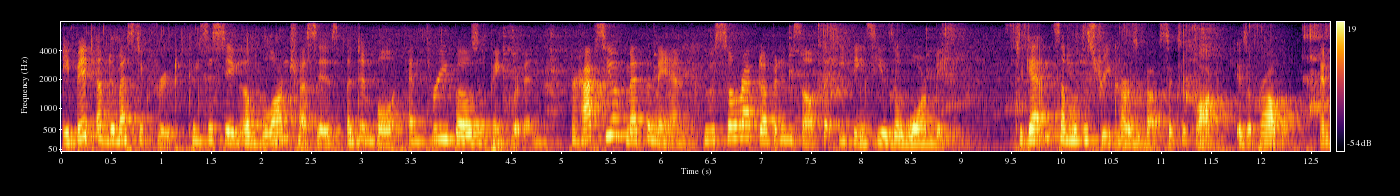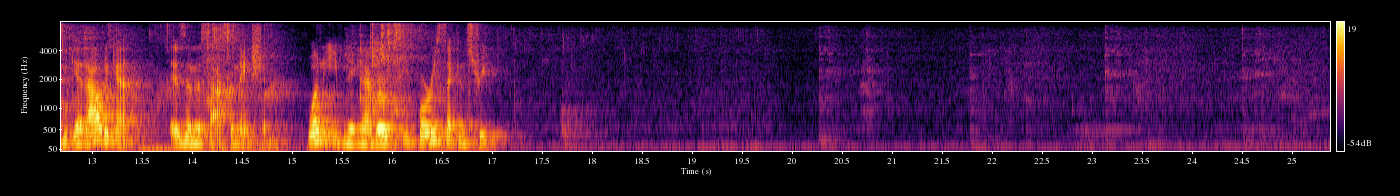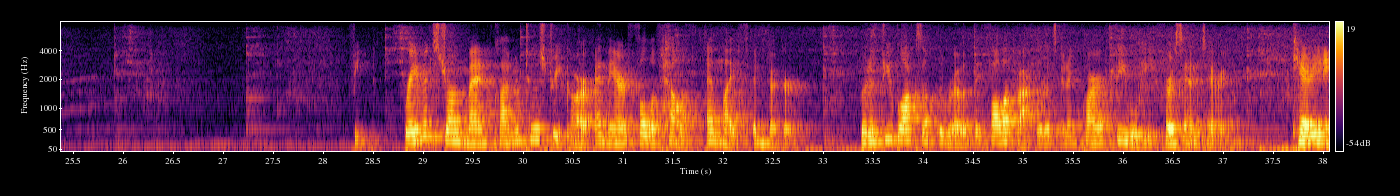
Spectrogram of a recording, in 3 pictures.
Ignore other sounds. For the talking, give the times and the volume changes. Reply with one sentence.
The talking can be heard from 0.0 to 16.9 s, at a steady volume; and from 28.3 to 38.0 s, at a steady volume.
